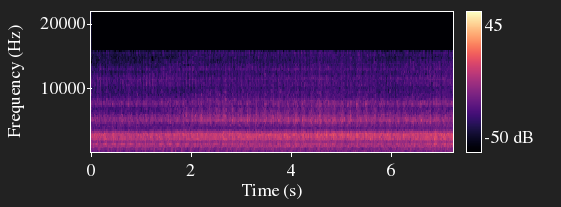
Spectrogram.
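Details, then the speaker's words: 2004 Ford E-450 box truck, 6.0 L diesel, 121,000 miles, warm after running about an hour without overheating, started right up: even steady diesel clatter at idle, no misses, knocks or hunting; healthy. "engine sounds good it's been running for about an hour does not overheat how good battery started right up"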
